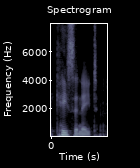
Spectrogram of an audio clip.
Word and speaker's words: caseinate: casein and then relatedly next we have a casinate or casinate you could emphasize the c which doesn't see i would much rather say caseinate uh so it is the word casein with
